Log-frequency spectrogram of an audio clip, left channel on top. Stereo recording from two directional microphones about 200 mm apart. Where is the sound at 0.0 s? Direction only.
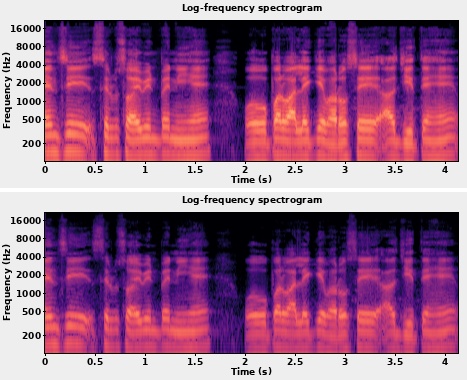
30° left (ahead or behind).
